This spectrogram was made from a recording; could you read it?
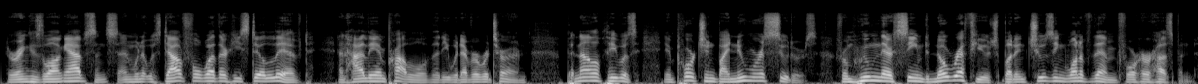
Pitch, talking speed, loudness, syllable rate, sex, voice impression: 130 Hz, 210 wpm, -20 LUFS, 6.4 syllables/s, male, masculine, adult-like, tensed, powerful, bright, clear, nasal, cool, intellectual, wild, lively, intense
